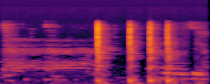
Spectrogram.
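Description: A faint steady pitched hum for about a second, then five light, sharp clicks in quick succession: fingernails tapping and pressing on the painted vinyl record as a number sticker is pressed down.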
